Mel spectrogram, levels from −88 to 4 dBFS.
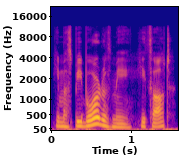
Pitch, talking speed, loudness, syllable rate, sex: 135 Hz, 300 wpm, -16 LUFS, 6.4 syllables/s, male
